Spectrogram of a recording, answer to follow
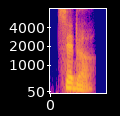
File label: "Seder", Indian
